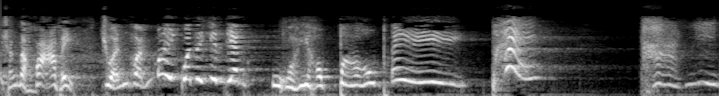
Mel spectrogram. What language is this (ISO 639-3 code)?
zho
